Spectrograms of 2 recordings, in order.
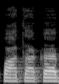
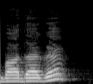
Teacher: Plain voiceless stops became voice stops. So, pataka became badaga.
